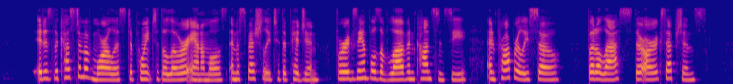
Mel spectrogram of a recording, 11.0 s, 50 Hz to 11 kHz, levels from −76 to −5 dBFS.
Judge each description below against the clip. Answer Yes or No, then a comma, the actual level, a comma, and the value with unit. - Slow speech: No, average, 170 wpm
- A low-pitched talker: No, very high, 255 Hz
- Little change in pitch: Yes, narrow, 2.3 semitones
